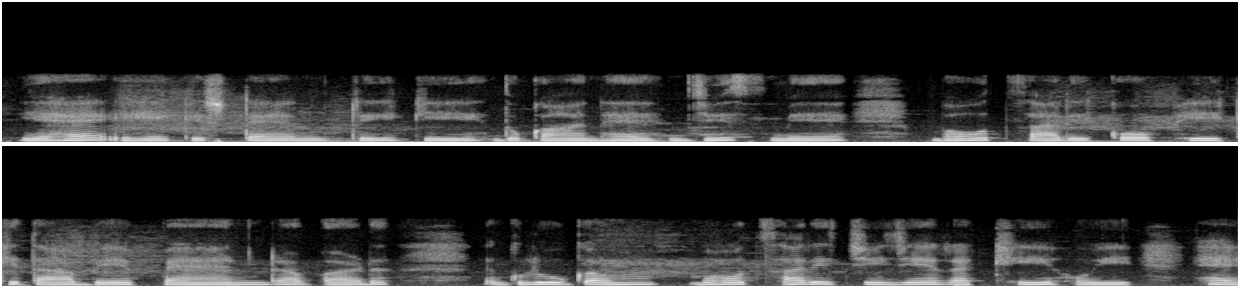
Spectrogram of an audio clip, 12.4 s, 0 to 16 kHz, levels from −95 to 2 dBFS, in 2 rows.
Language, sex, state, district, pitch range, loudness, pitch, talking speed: Hindi, female, Uttar Pradesh, Saharanpur, 205-225 Hz, -15 LUFS, 215 Hz, 95 wpm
